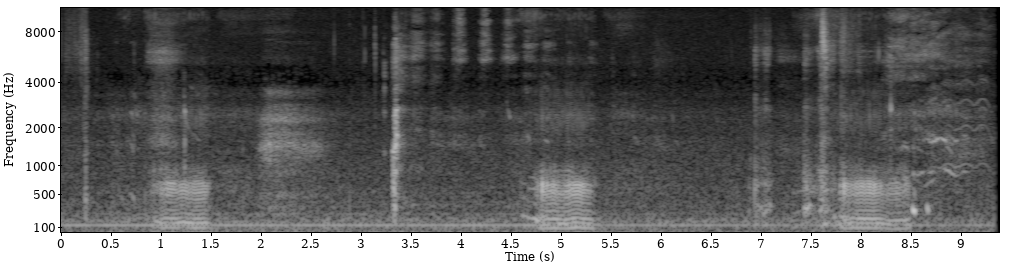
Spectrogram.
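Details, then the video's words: Rambo the puppy sleeps very heavily and snores loudly: three rasping, breathy snores come roughly every three to four seconds over a steady low indoor hum. "The Snoring Puppy"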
